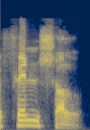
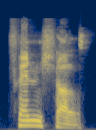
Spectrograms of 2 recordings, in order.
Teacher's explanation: শব্দের শুরুতে পি থাকলে সেটা কিন্তু পি না হয়ে প না হয়ে ফ হবে। ফ এর মত উচ্চারণ করতে হবে।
